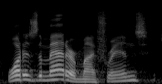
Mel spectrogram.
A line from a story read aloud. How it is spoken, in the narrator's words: asked kindly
